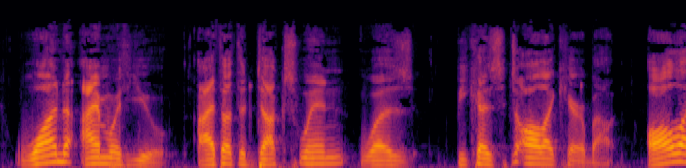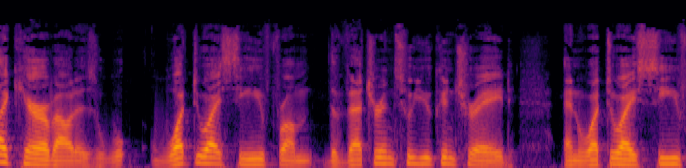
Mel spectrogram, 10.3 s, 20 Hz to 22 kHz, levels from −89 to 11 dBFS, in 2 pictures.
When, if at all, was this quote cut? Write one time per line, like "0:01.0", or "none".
0:01.4
0:03.8
0:04.7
